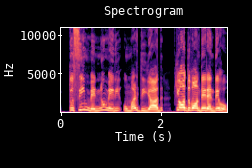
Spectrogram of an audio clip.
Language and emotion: Punjabi, angry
